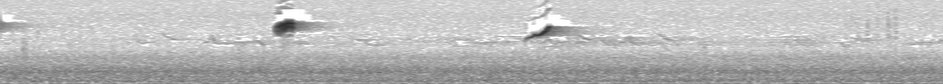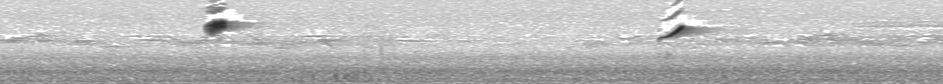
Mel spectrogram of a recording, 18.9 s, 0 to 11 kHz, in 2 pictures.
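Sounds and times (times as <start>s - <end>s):
common chaffinch Fringilla coelebs calling: 1.4s - 3.9s, 4.5s - 7.0s, 7.8s - 13.8s, 15.3s - 18.8s
speech: 11.5s - 11.8s.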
